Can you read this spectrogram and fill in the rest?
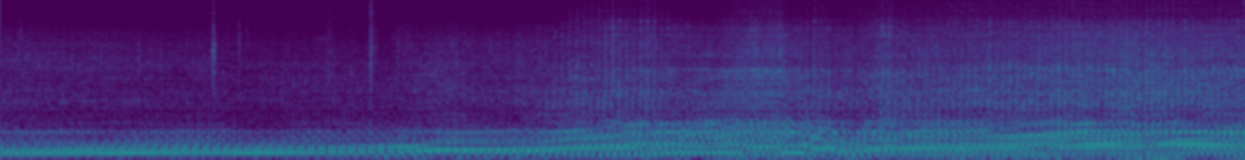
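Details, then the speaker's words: Mopar car with custom tune, driving after exhaust leaks at the mufflers were fixed: a deep, even engine note with no puffing or ticking leaks. The exhaust sounds sealed and healthy. "sounds pretty good right finally sounds like I'm saying it's got a little life to live again"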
